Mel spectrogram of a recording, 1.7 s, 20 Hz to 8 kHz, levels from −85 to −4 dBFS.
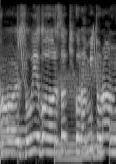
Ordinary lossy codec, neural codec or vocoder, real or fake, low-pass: none; none; real; 7.2 kHz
